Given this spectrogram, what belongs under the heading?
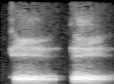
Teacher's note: Kalau qaf berbaris atas, ya tebal dia.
